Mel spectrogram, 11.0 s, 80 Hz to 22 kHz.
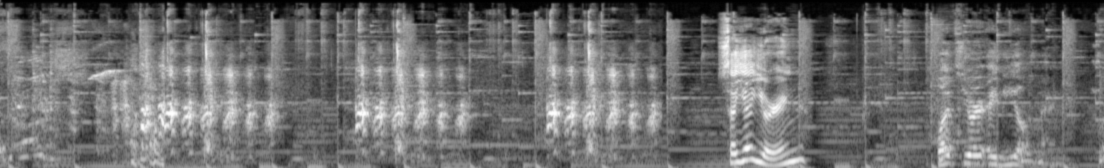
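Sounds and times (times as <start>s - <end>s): people laughing: 0.0s - 6.7s
background music: 0.0s - 11.0s.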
